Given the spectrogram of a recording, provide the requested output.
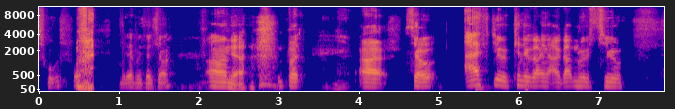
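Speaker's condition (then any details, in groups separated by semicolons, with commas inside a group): Cerebral palsy; mild speech impediment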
